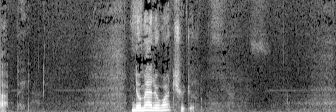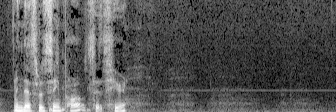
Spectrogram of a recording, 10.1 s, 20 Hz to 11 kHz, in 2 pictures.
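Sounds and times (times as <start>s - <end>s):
low hum: 0.0s - 10.0s
elderly woman speaking: 2.0s - 3.0s, 5.2s - 7.1s.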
